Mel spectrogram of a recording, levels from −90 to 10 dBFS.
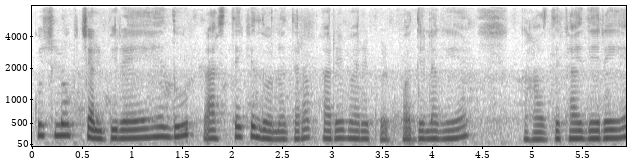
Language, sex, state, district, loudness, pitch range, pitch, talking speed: Magahi, female, Bihar, Gaya, -26 LUFS, 165-205 Hz, 175 Hz, 200 wpm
